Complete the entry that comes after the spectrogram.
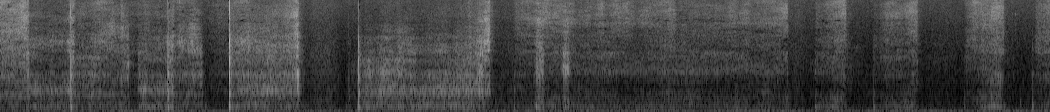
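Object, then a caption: Glossy printed cardboard card. Long nails scratch and rub across the glossy surface of a thin, flat, square printed cardboard card lid showing a face. A few sharp clicks stand out early over a steady, soft scratching rustle that continues to the end.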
